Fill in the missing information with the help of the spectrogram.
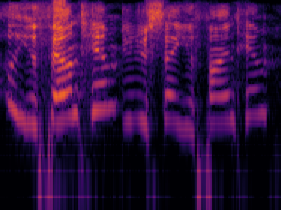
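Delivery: sudden high, loud burst of hope; hopeful shock. Pretend. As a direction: jump at the news, loud and high. Frantic mum hears hopeful news.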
